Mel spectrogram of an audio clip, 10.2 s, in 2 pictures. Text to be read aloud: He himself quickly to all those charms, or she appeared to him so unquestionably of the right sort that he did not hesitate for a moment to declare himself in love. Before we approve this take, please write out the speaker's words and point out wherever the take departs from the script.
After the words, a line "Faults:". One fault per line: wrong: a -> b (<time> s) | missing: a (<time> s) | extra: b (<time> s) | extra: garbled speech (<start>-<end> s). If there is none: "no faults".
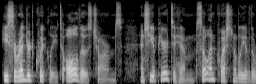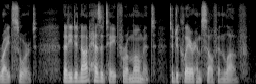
He surrendered quickly to all those charms, and she appeared to him so unquestionably of the right sort that he did not hesitate for a moment to declare himself in love.
Faults:
wrong: himself -> surrendered (0.1 s)
wrong: or -> and (2.8 s)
